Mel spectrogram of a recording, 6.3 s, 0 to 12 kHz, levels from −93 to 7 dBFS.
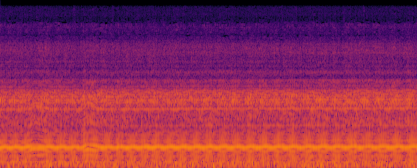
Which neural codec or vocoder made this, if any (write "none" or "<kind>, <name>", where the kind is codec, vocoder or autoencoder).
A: none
